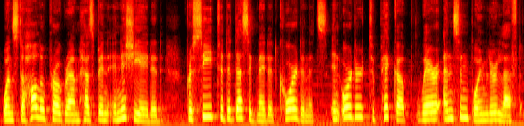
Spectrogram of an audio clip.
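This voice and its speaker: A woman's voice: mid-range voice, a little mellow, lightly acted. A woman playing a formal starship officer, giving a composed scripted sci-fi game briefing to a commander. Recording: music under the voice.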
